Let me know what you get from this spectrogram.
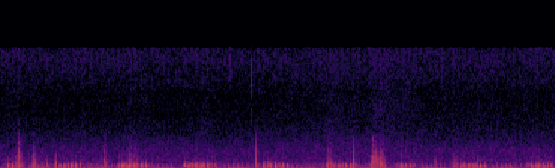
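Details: Cat purring while giving birth, a steady rhythmic rumble pulsing in even bursts about twice a second, with a few soft clicks and faint wet sounds between breaths.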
